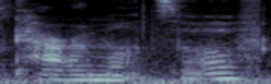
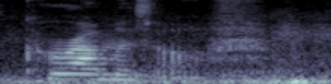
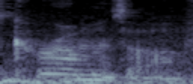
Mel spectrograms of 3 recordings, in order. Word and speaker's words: Karamazov: get this up I've always heard this as karamatzov I've heard it said aloud I watched the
